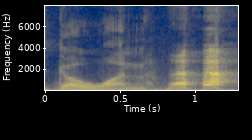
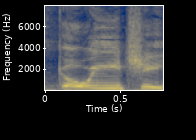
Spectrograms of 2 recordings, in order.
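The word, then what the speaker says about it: Go1: as Go numeral 1, and Jeff read it as Go 1, which is not that surprising though. I mean, you can keep all that esports stuff straight, right? I'm sure I'd mispronounce something else in one of the other categories, but I was like, no, it's Goichi, you fool!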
